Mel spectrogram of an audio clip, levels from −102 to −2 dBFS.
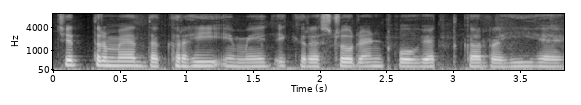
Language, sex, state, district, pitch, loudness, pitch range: Hindi, male, Uttar Pradesh, Hamirpur, 165 Hz, -25 LUFS, 160-175 Hz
